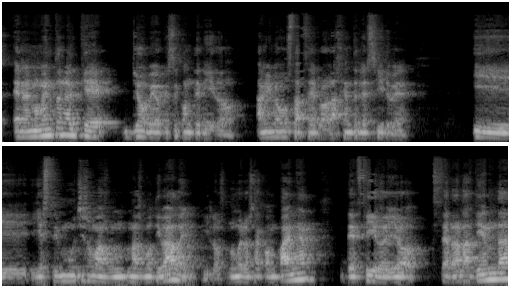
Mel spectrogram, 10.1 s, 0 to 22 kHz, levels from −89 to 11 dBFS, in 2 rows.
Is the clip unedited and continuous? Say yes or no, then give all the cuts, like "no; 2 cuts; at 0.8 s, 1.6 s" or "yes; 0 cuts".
yes; 0 cuts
